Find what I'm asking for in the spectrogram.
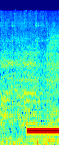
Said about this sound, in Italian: Squilla ma non risponde.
